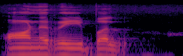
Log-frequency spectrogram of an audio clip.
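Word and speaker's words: honourable: देखिए H sound है भले कंसोनेंट साउंड एच कसोनेंट है लेकिन साउंड क्या आ रहा है ऑनरेबल ऑनरेबल आ रहा है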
